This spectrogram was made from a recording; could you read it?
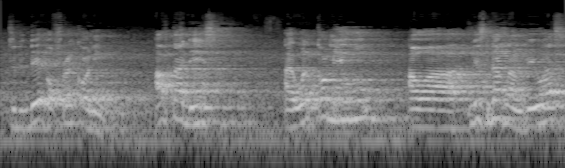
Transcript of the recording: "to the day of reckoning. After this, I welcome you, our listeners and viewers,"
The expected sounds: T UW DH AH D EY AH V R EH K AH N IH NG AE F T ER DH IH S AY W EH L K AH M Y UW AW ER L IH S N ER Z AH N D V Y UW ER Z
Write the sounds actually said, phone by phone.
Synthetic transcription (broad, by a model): T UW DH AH D EY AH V R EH K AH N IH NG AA F T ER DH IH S AY W EH L K AH M Y UW AW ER L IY S N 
